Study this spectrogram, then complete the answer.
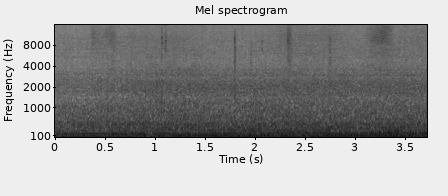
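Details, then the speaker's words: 2001 Pontiac Bonneville test drive after wheel work: only a low, steady road rumble while accelerating, with no growl rising with speed. The wheel bearing is now quiet compared with the previous day's growl and poor acceleration. "quiet already by this time when we heard that growl yesterday"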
